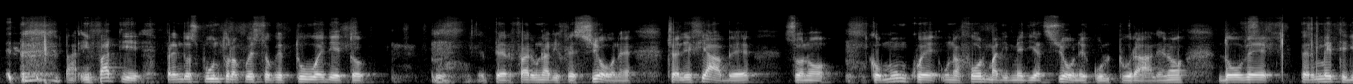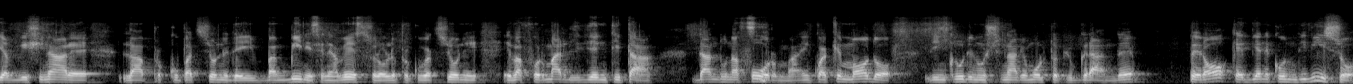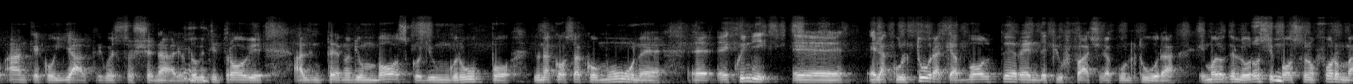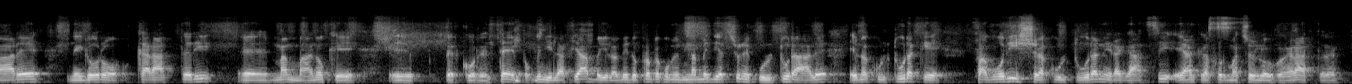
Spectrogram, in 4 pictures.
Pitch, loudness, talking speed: 115 Hz, -18 LUFS, 155 wpm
